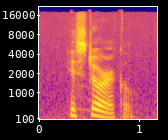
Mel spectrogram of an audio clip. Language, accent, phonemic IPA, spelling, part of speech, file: English, US, /hɪˈstɔɹɪkəl/, historical, adjective / noun, En-us-historical.ogg
- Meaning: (adjective) Of, concerning, or in accordance with recorded history, (particularly) as opposed to legends, myths, and fictions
